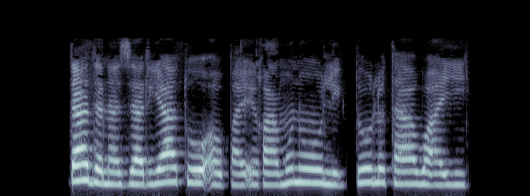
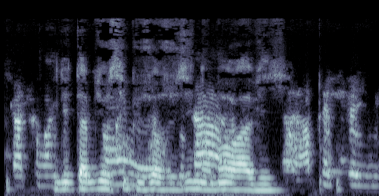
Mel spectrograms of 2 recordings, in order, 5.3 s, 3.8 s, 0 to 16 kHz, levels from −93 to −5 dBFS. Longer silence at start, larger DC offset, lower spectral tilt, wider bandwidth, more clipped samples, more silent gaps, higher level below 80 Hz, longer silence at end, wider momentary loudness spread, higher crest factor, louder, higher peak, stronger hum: first, 0.7 s vs 0.05 s; neither; about the same, -5.5 dB/octave vs -6.5 dB/octave; second, 7.6 kHz vs 11.5 kHz; neither; first, 3.47-3.55 s vs none; second, -80 dBFS vs -60 dBFS; first, 0.65 s vs 0 s; about the same, 9 LU vs 9 LU; about the same, 18 dB vs 18 dB; about the same, -25 LUFS vs -23 LUFS; second, -8 dBFS vs -4 dBFS; neither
